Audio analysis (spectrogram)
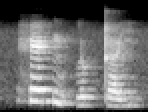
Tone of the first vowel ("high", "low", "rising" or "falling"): high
